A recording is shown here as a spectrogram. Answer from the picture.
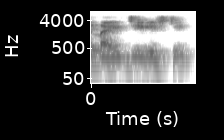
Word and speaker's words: knight: pronounced so for example how will you pronounce k ni ght we pronounce it night whereas during those things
